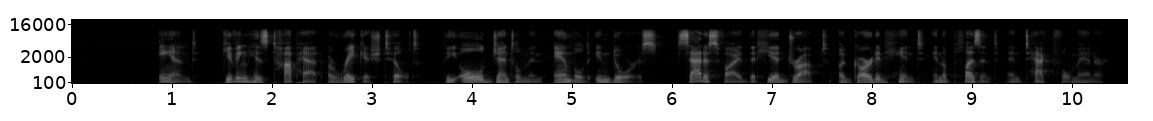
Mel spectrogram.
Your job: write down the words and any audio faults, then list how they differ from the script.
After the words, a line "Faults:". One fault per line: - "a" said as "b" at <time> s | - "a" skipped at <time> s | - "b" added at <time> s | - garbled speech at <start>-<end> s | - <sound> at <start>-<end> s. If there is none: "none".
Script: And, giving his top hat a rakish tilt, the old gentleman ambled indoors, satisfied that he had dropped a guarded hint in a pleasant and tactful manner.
And, giving his top hat a rakish tilt, the old gentleman ambled indoors, satisfied that he had dropped a guarded hint in a pleasant and tactful manner.
Faults:
none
